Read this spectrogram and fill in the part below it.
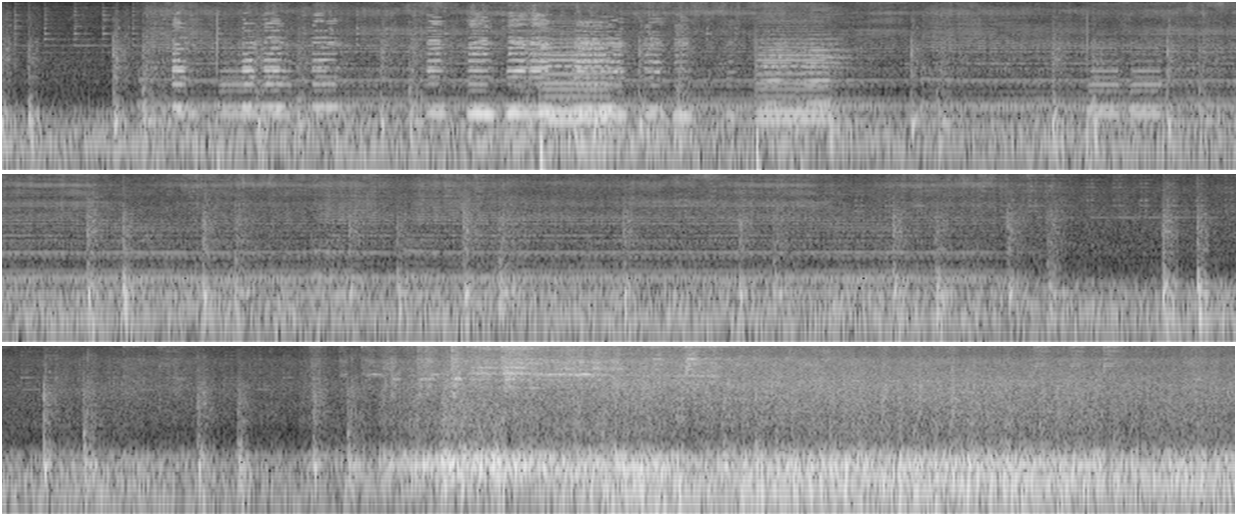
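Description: Train wheels click rhythmically over rail joints.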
